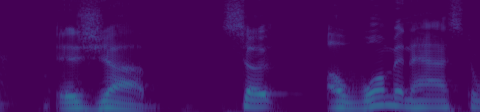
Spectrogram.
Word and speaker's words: hijab: a job or job it's spelled h-i-j-a-a-b i believe hijab and the j makes a drop sound so hijab like like sobs like you know like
